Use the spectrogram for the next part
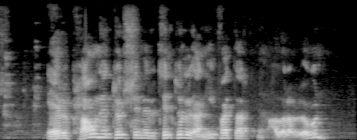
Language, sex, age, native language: Icelandic, male, 50-59, Icelandic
